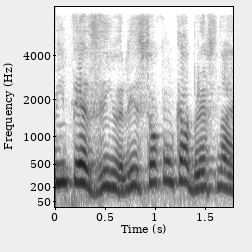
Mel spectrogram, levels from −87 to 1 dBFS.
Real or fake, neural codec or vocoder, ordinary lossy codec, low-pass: fake; vocoder, 44.1 kHz, 128 mel bands every 256 samples, BigVGAN v2; none; 7.2 kHz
